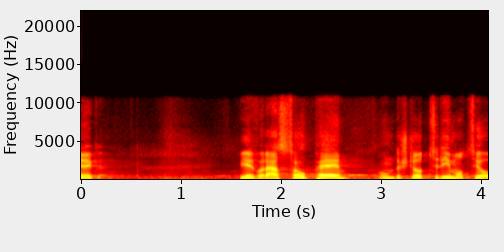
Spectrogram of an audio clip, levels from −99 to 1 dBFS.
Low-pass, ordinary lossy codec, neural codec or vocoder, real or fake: 10.8 kHz; none; codec, 24 kHz, 1.2 kbps, DualCodec; fake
